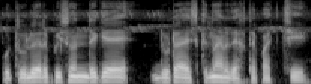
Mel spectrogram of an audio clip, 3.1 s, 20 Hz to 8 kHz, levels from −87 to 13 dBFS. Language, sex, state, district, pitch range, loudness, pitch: Bengali, male, Assam, Hailakandi, 90-105 Hz, -15 LUFS, 105 Hz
